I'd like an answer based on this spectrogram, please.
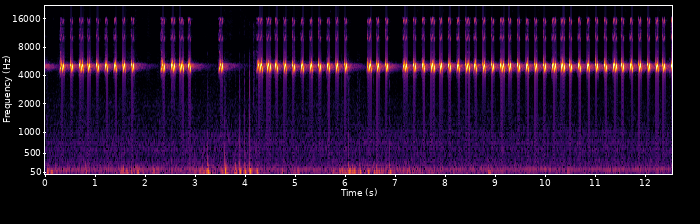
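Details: Rural cricket calling with rapid, bright, even chirps in bursts, broken by short gaps where a few soft low thumps are heard; after about four seconds the pulses run on almost without pause.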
